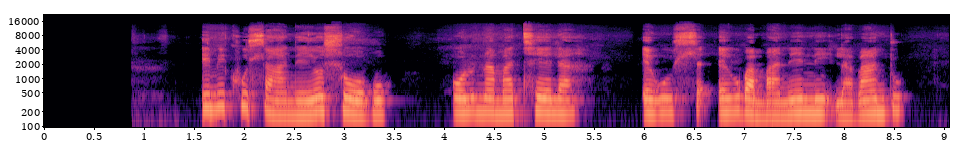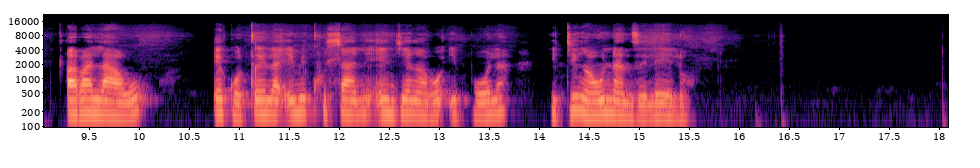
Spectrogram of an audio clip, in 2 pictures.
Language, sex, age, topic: North Ndebele, female, 36-49, health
